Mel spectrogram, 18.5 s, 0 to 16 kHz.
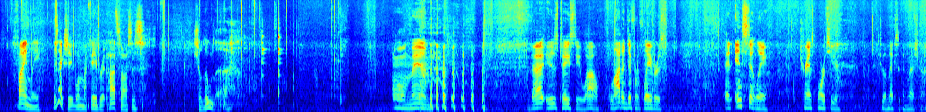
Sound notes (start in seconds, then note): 8.2 laughs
